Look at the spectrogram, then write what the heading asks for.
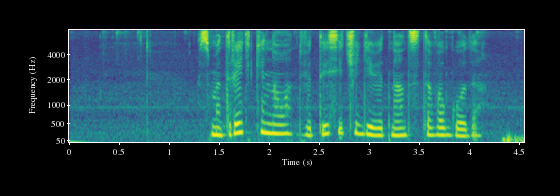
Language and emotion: Russian, neutral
